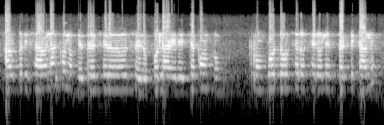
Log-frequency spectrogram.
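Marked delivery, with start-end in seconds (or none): none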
